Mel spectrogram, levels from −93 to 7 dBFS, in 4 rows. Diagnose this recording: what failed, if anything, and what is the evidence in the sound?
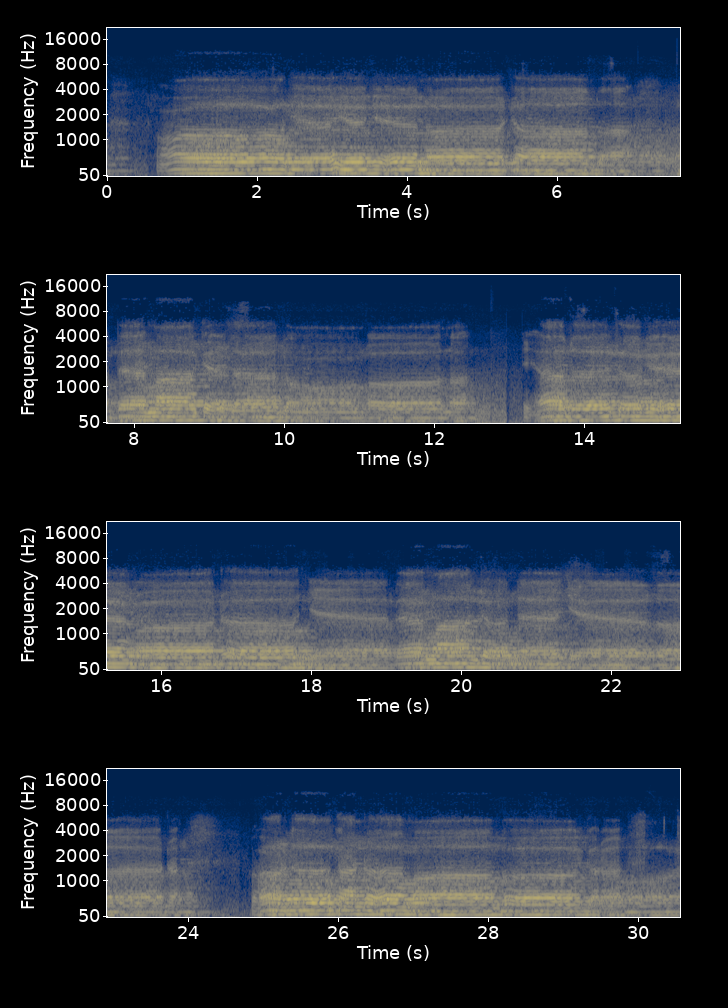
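Comfort noise in place of the background at 0.37–0.53, 12.55–13.17 and 24.48–24.81 s. Backgrounds turn steady and featureless. Likely codec discontinuous transmission.

Sound dropped by the voice detector at 7.05 s and 7.44–7.59 s. Sound briefly gives way to steady noise. Likely codec detector misjudged it as background.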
